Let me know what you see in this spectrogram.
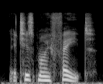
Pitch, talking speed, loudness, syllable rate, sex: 190 Hz, 230 wpm, -15 LUFS, 4.8 syllables/s, female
